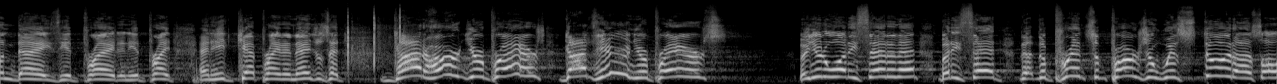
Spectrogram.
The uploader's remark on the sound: Recorded live during our Wednesday night service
